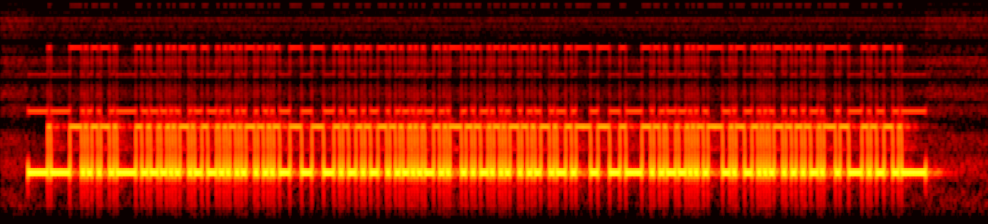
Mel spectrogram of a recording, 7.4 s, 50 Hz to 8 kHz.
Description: RTTY (45.45 baud, 850 Hz shift), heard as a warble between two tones, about 1050 Hz centre. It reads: PJHCD BOOLL JUELD AUTOV QSTZR LEMLN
